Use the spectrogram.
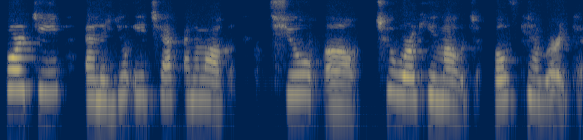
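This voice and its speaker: Female live-stream seller, high-pitched with a breathy rasp, halting and repetitive non-native delivery, unscripted demo style. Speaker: live-stream sales host demonstrating a product. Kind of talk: unscripted live product demonstration. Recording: dull, band-limited live-stream audio.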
